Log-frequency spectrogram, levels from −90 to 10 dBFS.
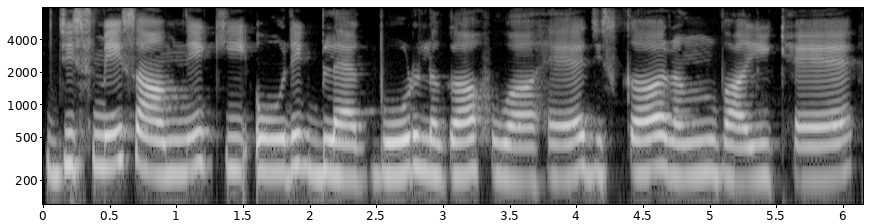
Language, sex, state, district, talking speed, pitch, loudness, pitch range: Hindi, female, Uttar Pradesh, Shamli, 135 wpm, 230 Hz, -15 LUFS, 220-250 Hz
